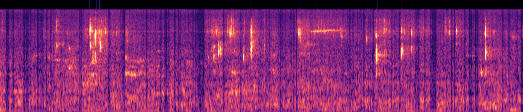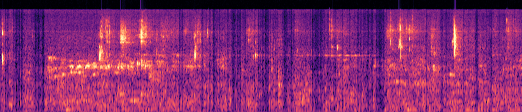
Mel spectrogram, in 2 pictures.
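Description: Close-miked mouth sounds of a person chewing a mouthful of broken clay pot, made up of scattered wet clicks and smacks of the lips and tongue.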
